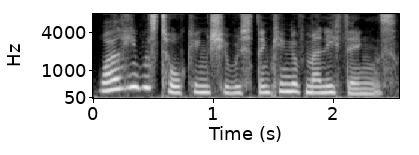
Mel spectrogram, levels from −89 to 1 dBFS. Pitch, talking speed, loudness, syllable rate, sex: 260 Hz, 235 wpm, -14 LUFS, 5.6 syllables/s, female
